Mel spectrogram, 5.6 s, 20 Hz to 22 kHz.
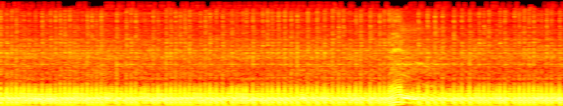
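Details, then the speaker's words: Neo-tec NH872 chainsaw (372XP clone) with a big bore kit and stock gasket, on a cold start during its second heat cycle. A loud, crisp howl holds steady at high revs with a quick dip and recovery, running clean and sounding awesome. "sound awesome absolutely awesome"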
